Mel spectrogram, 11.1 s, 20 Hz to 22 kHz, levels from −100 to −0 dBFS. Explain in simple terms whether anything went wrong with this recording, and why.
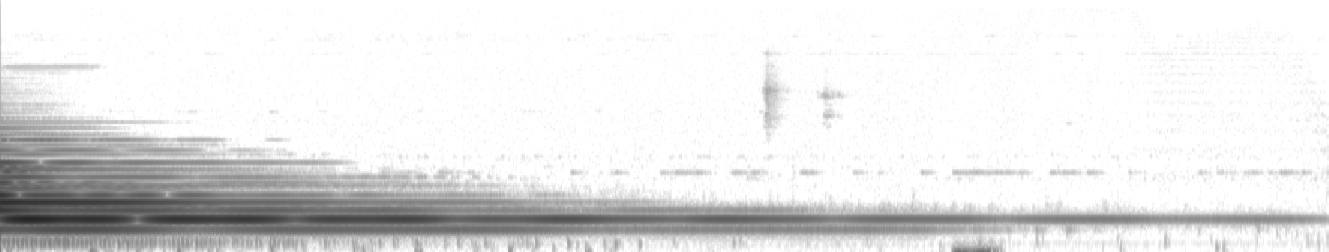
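Nothing went wrong here; the music comes across just as it should, with no trouble anywhere to point to.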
